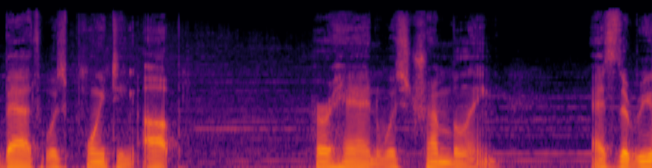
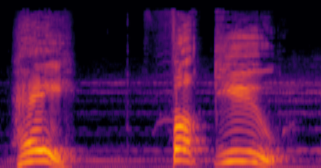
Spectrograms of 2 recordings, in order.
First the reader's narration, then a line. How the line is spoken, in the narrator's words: Kevin screaming at the top of his lungs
